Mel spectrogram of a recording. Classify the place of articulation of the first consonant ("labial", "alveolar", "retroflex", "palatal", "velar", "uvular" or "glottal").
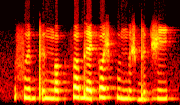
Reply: labial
